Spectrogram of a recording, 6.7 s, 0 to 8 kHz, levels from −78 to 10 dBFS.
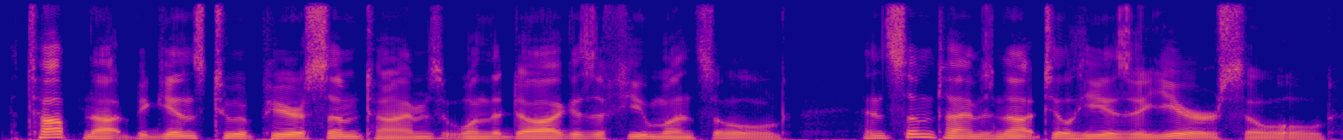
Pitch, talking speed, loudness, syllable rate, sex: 100 Hz, 225 wpm, -20 LUFS, 5.4 syllables/s, male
